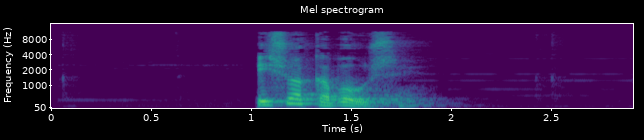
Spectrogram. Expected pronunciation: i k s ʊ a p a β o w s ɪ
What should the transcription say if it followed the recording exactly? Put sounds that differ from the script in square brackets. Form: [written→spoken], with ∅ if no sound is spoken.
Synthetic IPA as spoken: i [k→∅] s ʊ a [p→k] a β o w s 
